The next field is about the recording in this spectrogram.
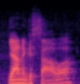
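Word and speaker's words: Yanagisawa: I'm seeing one for the uh How do you pronounce the brand again? Jana Gasawa.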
